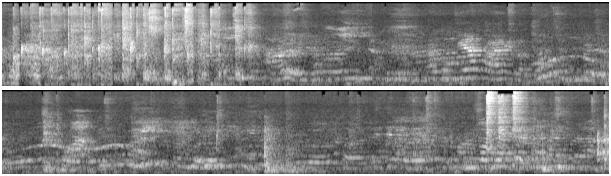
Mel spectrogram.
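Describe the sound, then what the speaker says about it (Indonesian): Children in a classroom clap their hands in short bursts of taps mixed with chatter and a teacher's voice, clapping sharper at the start and near the end. "Tepuk tangan dulu."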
